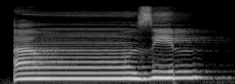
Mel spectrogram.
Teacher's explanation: dengung ausat ikhfa ausat sebab nun sukun menghadapi huruf Zain maka nun sukun dibunyikan samar-samar siap-siap ke Zai disertai bunyi dengung samar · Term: ikhfa Hakiki, ikhfa hakiki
